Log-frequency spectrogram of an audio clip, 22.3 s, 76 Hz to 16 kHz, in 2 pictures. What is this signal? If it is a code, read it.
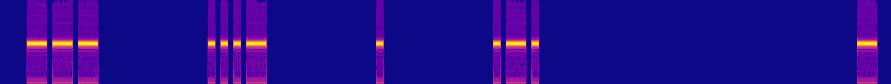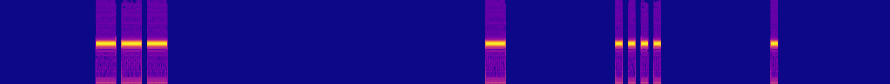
Morse code, heard as a keyed tone, about 15 wpm, spaced as for 5 wpm, 1000 Hz. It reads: OVER TO THE
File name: qotdfiles / 5wpm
